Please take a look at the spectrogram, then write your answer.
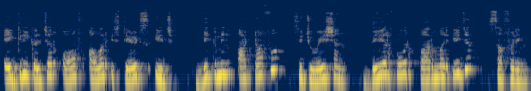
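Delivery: very slow, separated dictation-style reading; slow word-by-word reading. Shown as a demonstration. Teacher reading the built sentence to students, slow and word by word. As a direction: read the sentence slowly, pausing between words. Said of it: "तो पूरा हमारा sentence क्या बना".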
